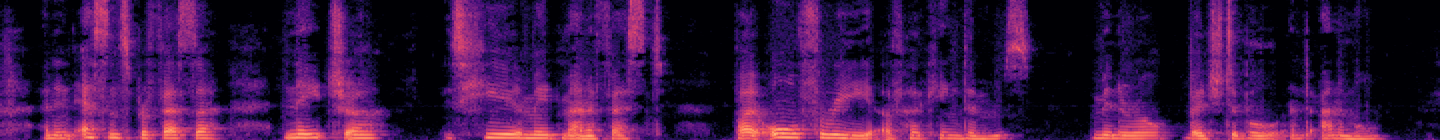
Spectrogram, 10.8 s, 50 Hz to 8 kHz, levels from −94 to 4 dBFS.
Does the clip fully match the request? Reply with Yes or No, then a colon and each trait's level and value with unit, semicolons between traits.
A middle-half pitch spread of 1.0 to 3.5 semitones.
Yes: narrow, 2.5 semitones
